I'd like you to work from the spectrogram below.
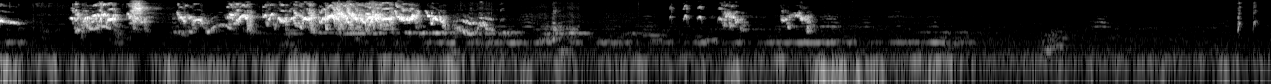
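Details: Budgerigar breeding pair calling in a loud two-second burst of busy, grating warbles and chirps, then scattered quieter chirps fading toward near silence, with a faint steady tone underneath.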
